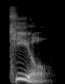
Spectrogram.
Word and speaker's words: keel: And the second word, keel. Okay, we're going to kill the keel. We're going to kill the keel. Do they sound the same? Not at all.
